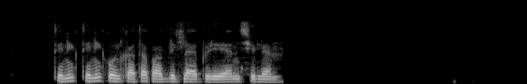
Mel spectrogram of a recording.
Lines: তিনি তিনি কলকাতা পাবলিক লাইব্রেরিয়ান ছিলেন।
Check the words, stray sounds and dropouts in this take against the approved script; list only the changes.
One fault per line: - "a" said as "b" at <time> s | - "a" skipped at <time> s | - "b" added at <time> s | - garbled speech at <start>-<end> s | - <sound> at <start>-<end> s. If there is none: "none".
none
